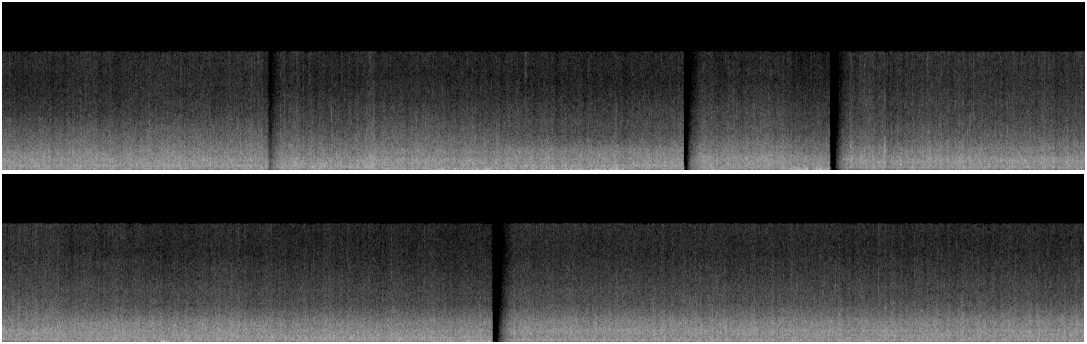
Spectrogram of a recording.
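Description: Fast mountain stream rushing over rocks close by: a steady, loud rush of water that cuts out briefly about four times.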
